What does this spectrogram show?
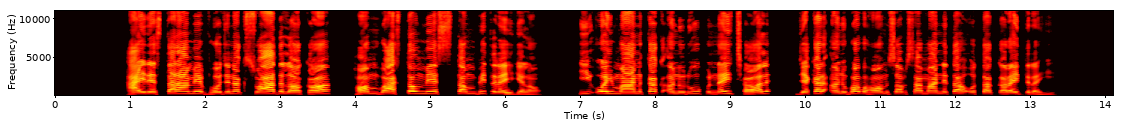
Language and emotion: Maithili, disgusted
